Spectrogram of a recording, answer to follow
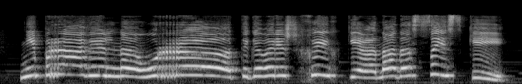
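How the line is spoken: Very loud girl's shout. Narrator (Russian): Аленка как закричит, одна громче нас двоих

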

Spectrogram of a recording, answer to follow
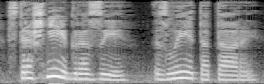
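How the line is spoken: Heavy male sigh. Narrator (Russian): Тяжко вздохнул он

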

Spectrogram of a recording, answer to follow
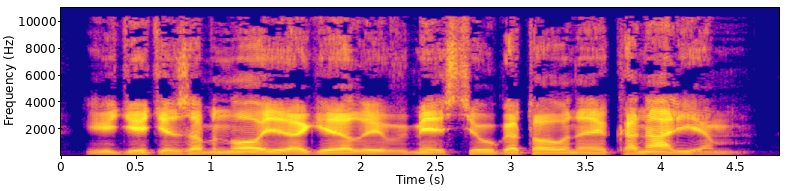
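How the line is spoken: Dead executioner's sepulchral voice. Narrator (Russian): умерший в прошлом году экзекутор, проговори он им гробовым голосом

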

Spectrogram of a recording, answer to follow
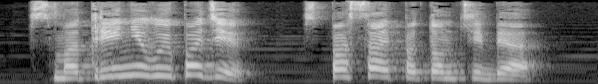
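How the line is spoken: Stern remark. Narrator (Russian): строго заметил Санька

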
